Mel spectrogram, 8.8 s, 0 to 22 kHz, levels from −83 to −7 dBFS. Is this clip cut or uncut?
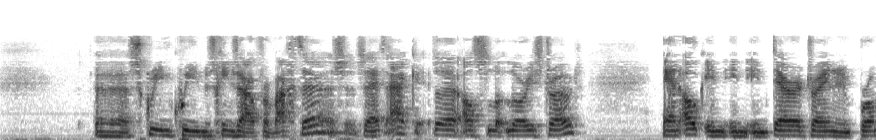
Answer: cut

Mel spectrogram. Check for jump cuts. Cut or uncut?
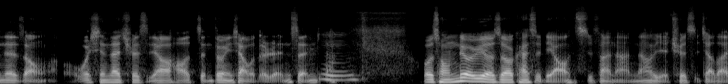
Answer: cut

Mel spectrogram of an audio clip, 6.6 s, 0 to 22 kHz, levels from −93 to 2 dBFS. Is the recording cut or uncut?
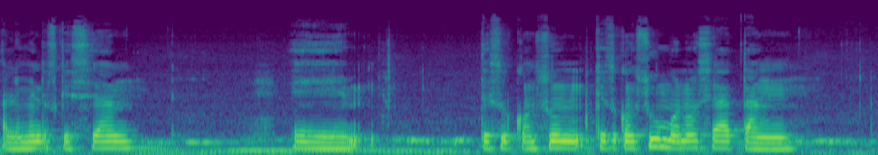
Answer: uncut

